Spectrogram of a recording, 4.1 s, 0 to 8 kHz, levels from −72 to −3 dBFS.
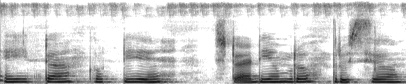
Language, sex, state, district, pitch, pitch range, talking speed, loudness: Odia, female, Odisha, Malkangiri, 255 Hz, 245-260 Hz, 75 wpm, -16 LUFS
